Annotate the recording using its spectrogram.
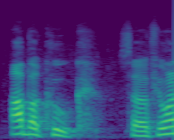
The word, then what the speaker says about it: Habakkuk: That's how I pronounce it, Habakkuk. Okay, when I was a little kid and we learned the books of the Bible, I learned Habakkuk. Now, I know some of you may say Habakkuk.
